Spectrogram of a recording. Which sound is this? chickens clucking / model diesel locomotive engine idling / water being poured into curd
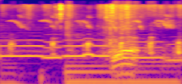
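chickens clucking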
